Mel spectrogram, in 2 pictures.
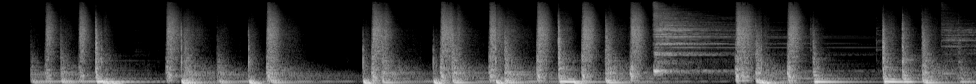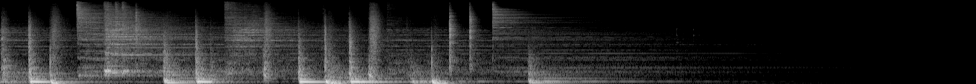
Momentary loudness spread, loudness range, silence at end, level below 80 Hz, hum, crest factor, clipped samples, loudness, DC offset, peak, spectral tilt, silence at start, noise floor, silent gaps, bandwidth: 13 LU; 9 LU; 3.7 s; -28 dBFS; none; 18 dB; under 0.1%; -20 LUFS; under 0.1%; -2 dBFS; -5 dB/octave; 0.3 s; -86 dBFS; none; 20 kHz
